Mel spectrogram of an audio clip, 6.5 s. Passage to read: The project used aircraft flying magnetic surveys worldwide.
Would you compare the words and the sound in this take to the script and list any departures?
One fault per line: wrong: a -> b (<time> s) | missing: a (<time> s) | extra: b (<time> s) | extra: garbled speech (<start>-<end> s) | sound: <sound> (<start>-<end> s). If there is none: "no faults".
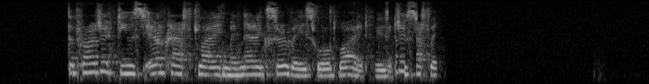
extra: garbled speech (3.7-4.4 s)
